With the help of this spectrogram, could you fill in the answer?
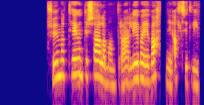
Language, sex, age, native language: Icelandic, female, 40-49, Icelandic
